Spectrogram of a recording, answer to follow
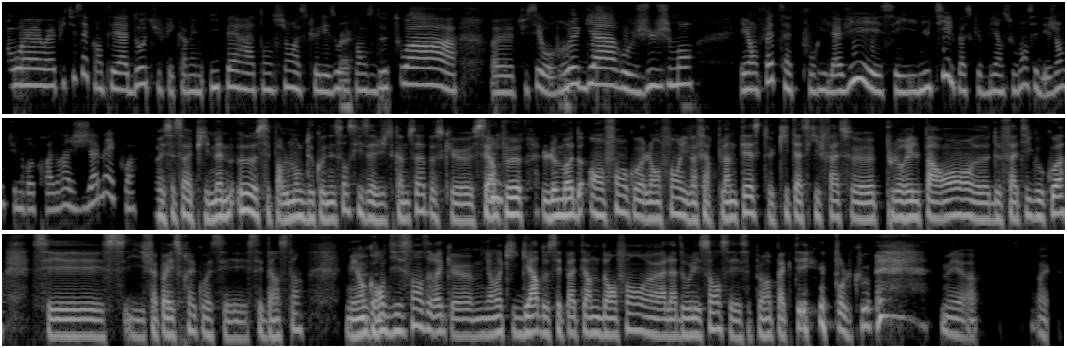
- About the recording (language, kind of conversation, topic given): French, podcast, Quel conseil donnerais-tu à ton toi de quinze ans ?
- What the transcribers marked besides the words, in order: stressed: "hyper"; stressed: "regard"; stressed: "enfant"; chuckle; tapping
